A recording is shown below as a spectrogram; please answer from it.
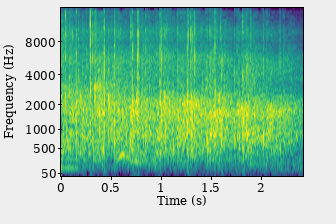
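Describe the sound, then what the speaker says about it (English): A club meeting audience applauds in steady, dense clapping throughout, close and fairly loud with no pauses. "Big round of applause."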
